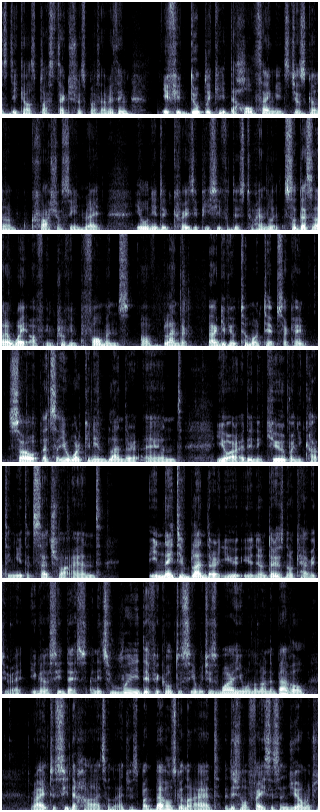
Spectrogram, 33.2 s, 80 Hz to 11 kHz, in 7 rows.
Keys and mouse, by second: 7.7 shift+middle click, 8.8 shift+click, 9.4 shift+middle click, 9.9 shift+middle click, 11.4 shift+middle click, 12.2 n, 14.2 click, 15.0 click, 15.0 x, 16.2 shift+a, 17.2 click, 17.7 middle click, 18.4 shift+middle click, 18.7 middle click, 19.2-19.7 drag, 19.9 ctrl+z, 20.5 alt+w, 20.5-21.0 drag, 21.4 click, 22.6 click, 23.8 click, 24.7 shift+middle drag, 25.5-25.9 shift+drag, 26.4 shift+click, 26.8 q, 27.5 click, 28.5 click, 29.3 alt+q, 29.3 click.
